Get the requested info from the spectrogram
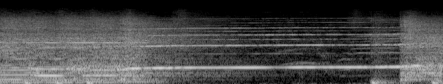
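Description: Live blues-rock band led by an electric guitar. About a second in the band drops away, leaving one long sustained guitar note. Drums and bass come back in just before the end.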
